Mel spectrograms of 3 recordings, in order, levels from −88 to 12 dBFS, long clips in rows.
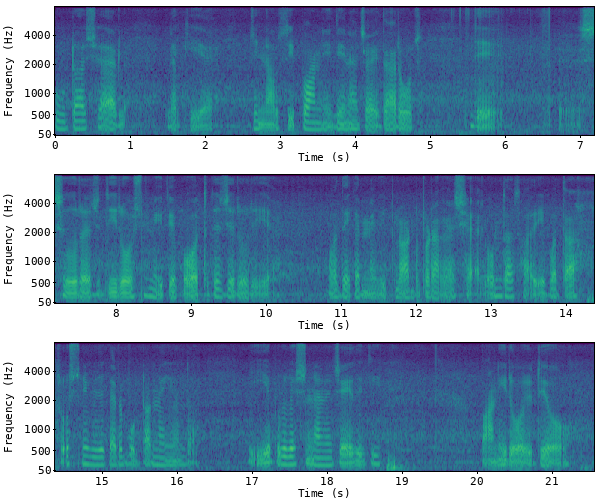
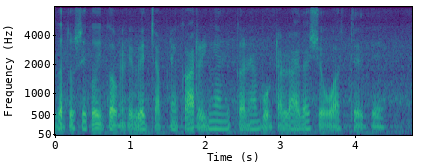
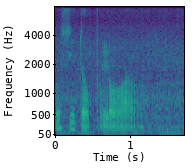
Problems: constant background noise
